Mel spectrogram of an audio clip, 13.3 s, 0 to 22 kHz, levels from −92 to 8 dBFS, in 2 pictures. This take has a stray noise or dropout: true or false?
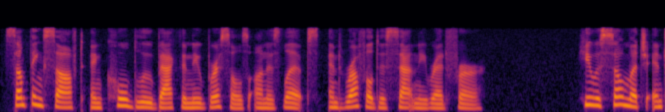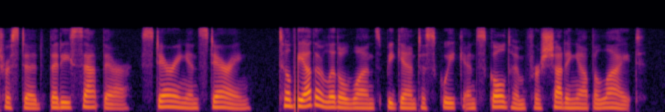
true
